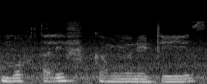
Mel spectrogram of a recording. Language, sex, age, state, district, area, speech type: Urdu, male, 18-30, Delhi, North East Delhi, rural, spontaneous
